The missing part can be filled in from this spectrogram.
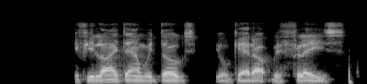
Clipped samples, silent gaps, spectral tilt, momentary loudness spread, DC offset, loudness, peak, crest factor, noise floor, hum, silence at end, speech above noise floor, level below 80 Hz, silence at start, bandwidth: under 0.1%; none; -5 dB/octave; 10 LU; under 0.1%; -18 LUFS; -2 dBFS; 16 dB; -88 dBFS; none; 0.15 s; 69 dB; -52 dBFS; 0.75 s; 7.8 kHz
